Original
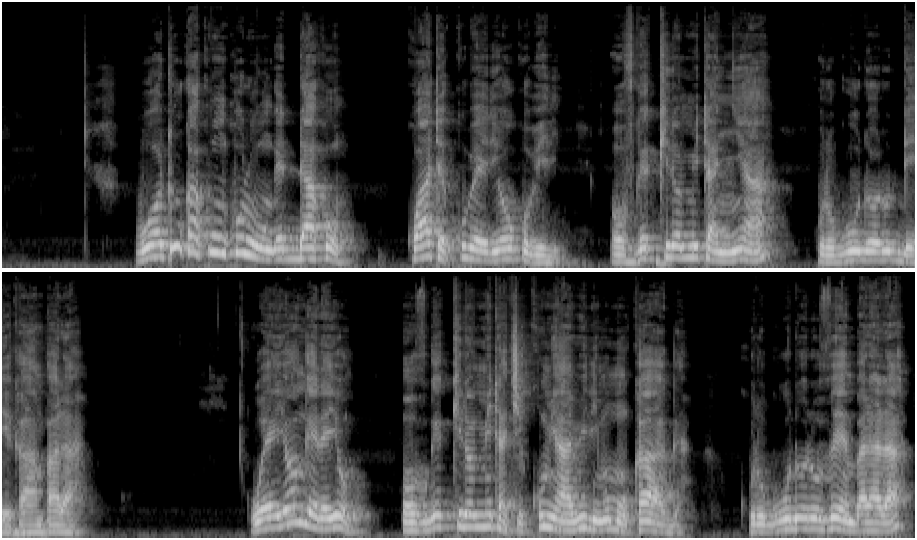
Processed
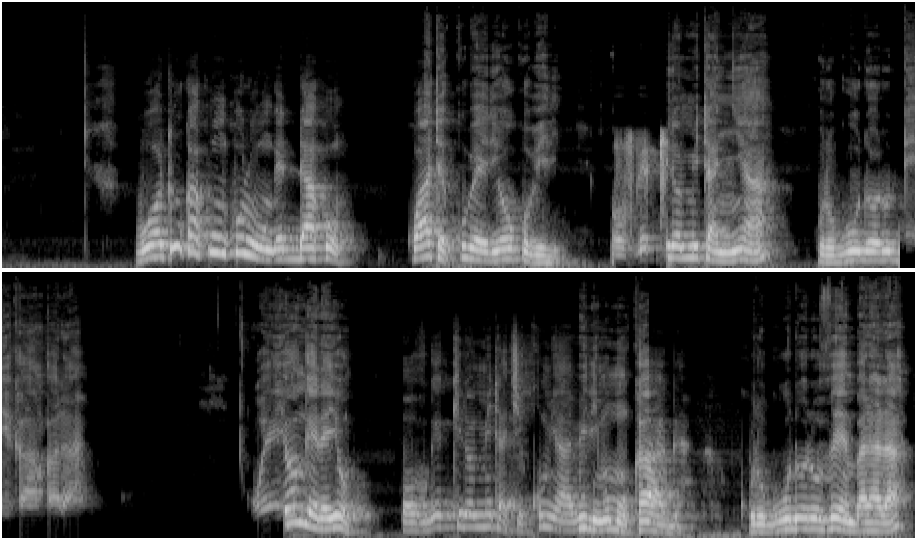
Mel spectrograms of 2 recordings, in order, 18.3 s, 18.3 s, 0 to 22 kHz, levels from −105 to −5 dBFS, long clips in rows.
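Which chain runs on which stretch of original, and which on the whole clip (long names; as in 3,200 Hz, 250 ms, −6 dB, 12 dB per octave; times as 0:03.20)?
0:01.40–0:04.22: high-pass filter 150 Hz + high-frequency loss of the air 190 metres + one half of a high-frequency compander decoder only
0:06.12–0:06.66: high-pass filter 220 Hz 24 dB per octave + bad sample-rate conversion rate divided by 8×, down none, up filtered + spectral tilt +4.5 dB per octave
0:08.97–0:11.96: Butterworth high-pass 520 Hz 72 dB per octave + downward compressor, threshold −41 dBFS
0:12.59–0:14.90: low-pass filter 7,100 Hz 24 dB per octave + parametric band 480 Hz +11.5 dB 1.2 octaves + downward compressor 2 to 1, threshold −46 dBFS
0:15.59–0:16.64: low-pass filter 1,800 Hz + comb filter 5.9 ms, depth 59% + upward compression, threshold −41 dBFS
whole clip: no processing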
